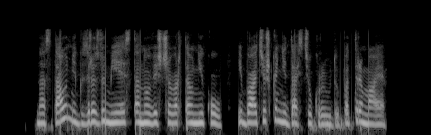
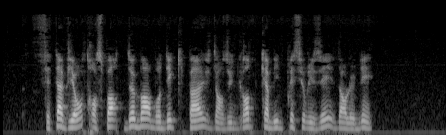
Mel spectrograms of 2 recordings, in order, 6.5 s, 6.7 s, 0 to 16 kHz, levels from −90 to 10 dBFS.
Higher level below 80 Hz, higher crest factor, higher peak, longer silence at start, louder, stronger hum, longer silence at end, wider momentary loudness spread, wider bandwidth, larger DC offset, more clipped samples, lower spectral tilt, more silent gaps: second, -62 dBFS vs -56 dBFS; second, 16 dB vs 22 dB; second, -14 dBFS vs -4 dBFS; about the same, 0.55 s vs 0.65 s; second, -29 LUFS vs -24 LUFS; neither; second, 0.7 s vs 1.15 s; second, 7 LU vs 12 LU; second, 7.8 kHz vs 11.5 kHz; neither; neither; second, -5 dB/octave vs -7 dB/octave; first, 3.48-3.56 s vs none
